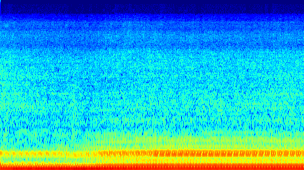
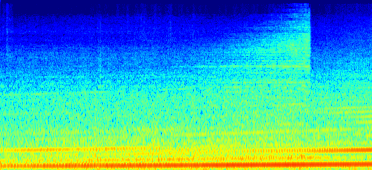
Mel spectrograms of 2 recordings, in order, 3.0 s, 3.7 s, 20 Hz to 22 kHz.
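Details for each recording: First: 2014 Mazda Miata NC started after a new sensor bung was installed, to check for leaks: a smooth, even idle with a steady low drone and no ticking or puffing that would point to an exhaust leak; the engine sounds healthy. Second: 2014 Mazda Miata NC on track at Gingerman Raceway, pulling onto track: harsh, overly loud exhaust as engine revs and shifts up, plus noises underneath the car; massive exhaust leak.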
